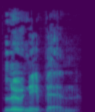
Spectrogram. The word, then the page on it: loony bin: British English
